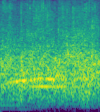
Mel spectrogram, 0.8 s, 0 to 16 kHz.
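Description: Audience applause for the ten finalists at the Mademoiselle Île de la Réunion 2024 pageant, a short, dense, steady burst of clapping filling the hall without voices.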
